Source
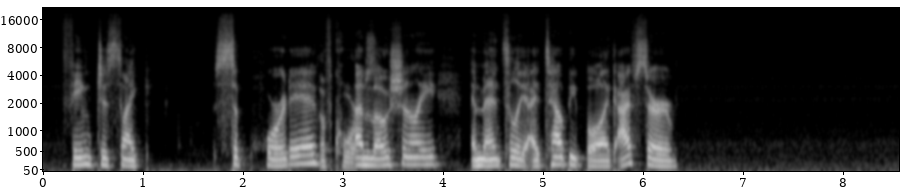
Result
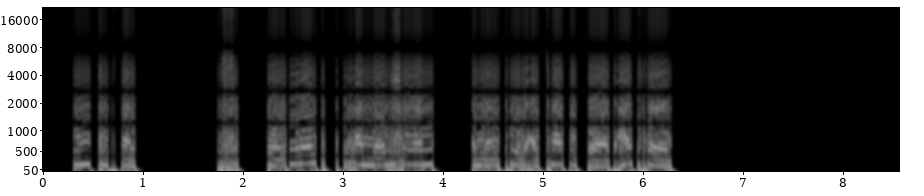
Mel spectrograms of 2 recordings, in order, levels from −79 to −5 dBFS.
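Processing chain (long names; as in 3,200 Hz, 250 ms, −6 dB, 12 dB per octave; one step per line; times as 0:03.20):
comparator with hysteresis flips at −26 dBFS
phaser with its sweep stopped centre 1,800 Hz, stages 8
level −6.5 dB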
